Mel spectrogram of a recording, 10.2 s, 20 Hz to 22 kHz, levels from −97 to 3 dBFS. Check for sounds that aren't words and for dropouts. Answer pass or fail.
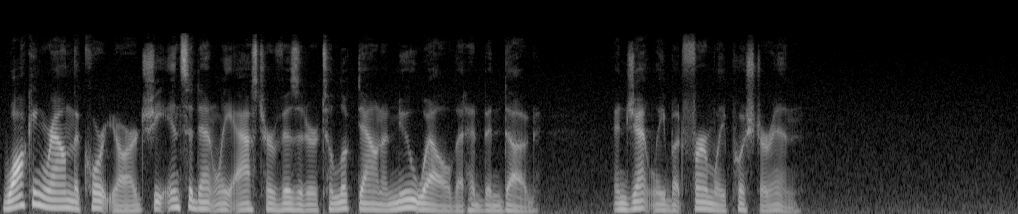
pass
